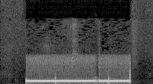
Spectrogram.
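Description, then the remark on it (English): A telephone ringback tone while calling a woman back: one steady, mid-pitched electronic hum lasting about two seconds, with a tiny hiccup near the end, then silence. No one speaks. “Let's call her back and see if she'll hang up immediately.”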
